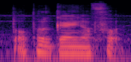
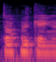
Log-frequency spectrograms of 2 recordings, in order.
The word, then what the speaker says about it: doppelganger: That's the German word Doppelganger. Doppelganger. That's like the English word for... Yeah, the English pronunciation for the German word. Doppelganger is like... Yeah. Because in German it's Doppelganger. Doppelganger.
